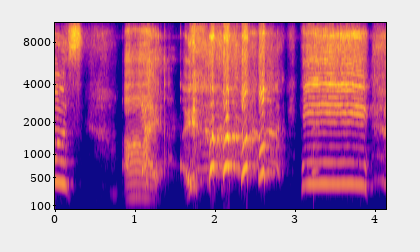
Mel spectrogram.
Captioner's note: laughter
